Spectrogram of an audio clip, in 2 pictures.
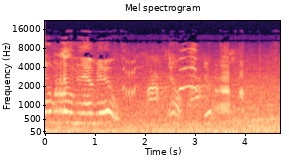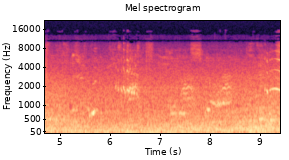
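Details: Rainbow lorikeets eat white bread on a patio. A burst of rapid, rasping chatter opens the passage, followed by scattered piercing, arched screeches over low background noise.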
